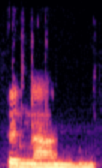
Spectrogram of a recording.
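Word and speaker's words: እናንተ: Inanta. Inanta. Which means, how do you pronounce this? As Inanta. Inanta.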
